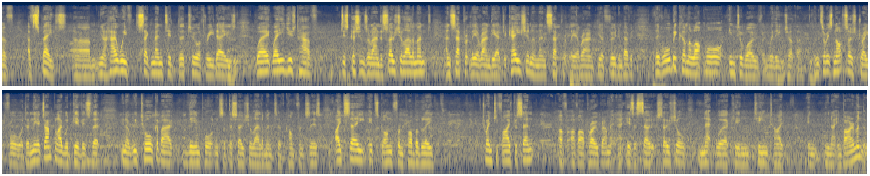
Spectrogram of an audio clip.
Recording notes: Live from #IMEXAmerica.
